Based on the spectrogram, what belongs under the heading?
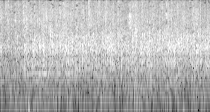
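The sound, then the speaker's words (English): A crowd claps steadily, a dense wash of many hands applauding at an even, fairly loud level throughout, with no voices standing out, as a comedy audience votes by applause on a question. “So how many people here think that they kept their same dicks by applause?”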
